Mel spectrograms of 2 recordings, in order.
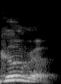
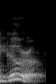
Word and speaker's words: guru: removes ignorance the word guru is a Sanskrit word it is to syllables goo and Ru and those syllables separately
